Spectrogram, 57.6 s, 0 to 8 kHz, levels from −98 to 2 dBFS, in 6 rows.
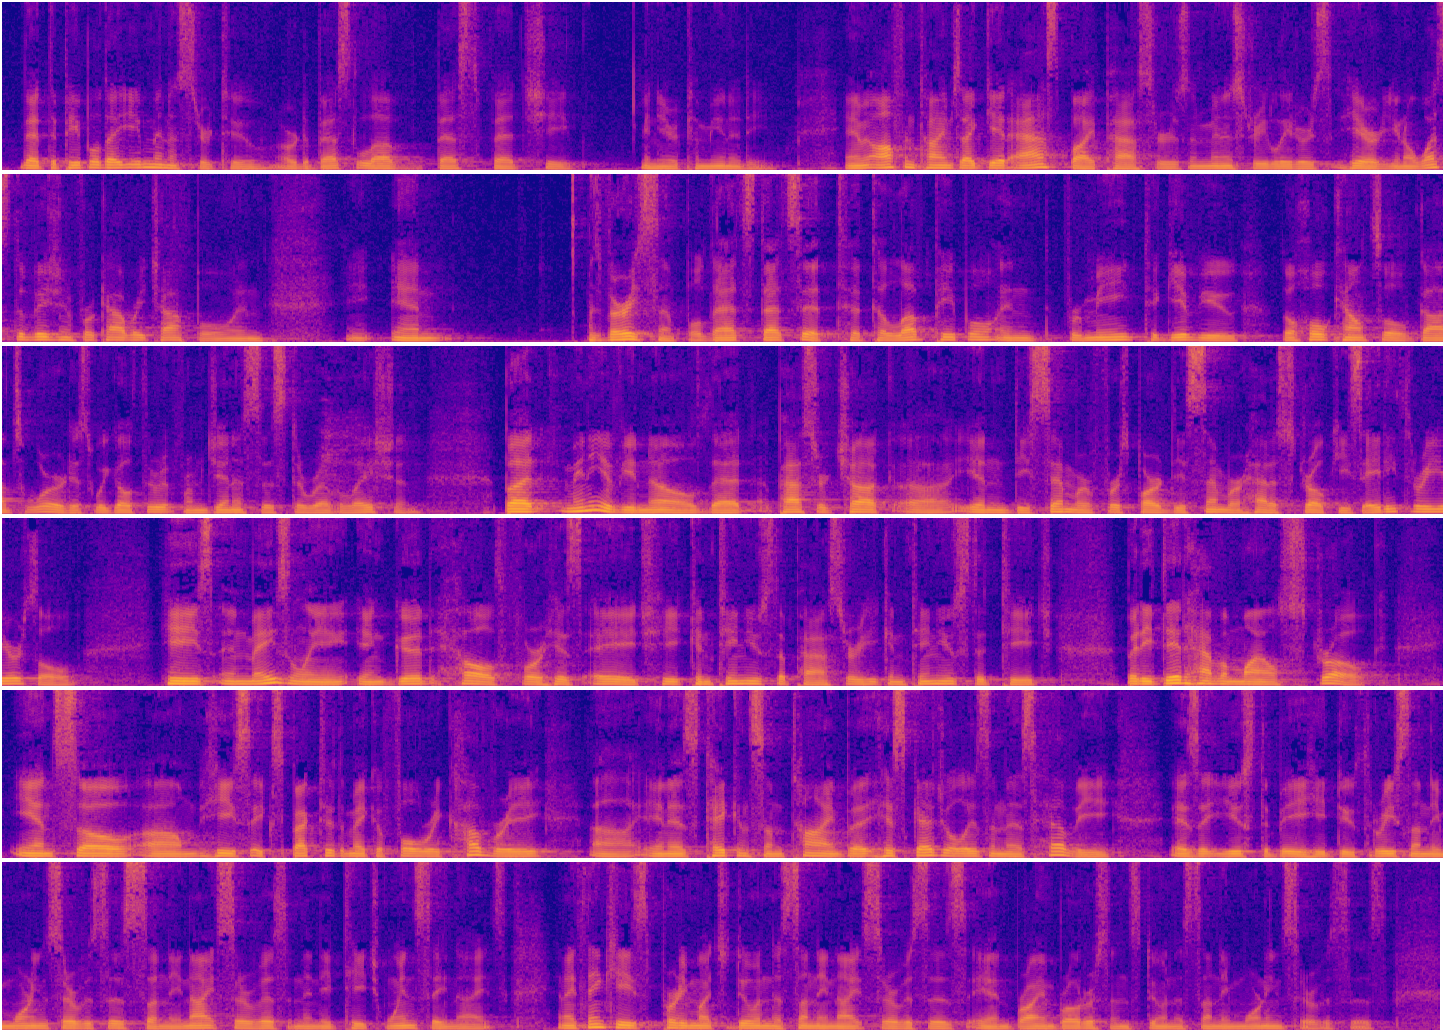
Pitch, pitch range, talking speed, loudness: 110 Hz, 100-115 Hz, 180 wpm, -25 LUFS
